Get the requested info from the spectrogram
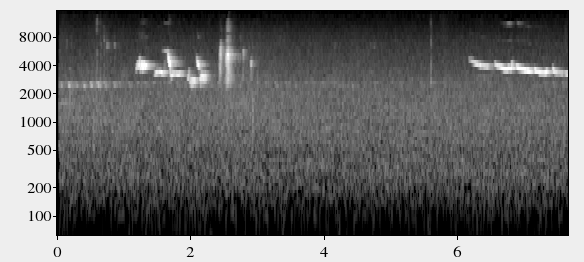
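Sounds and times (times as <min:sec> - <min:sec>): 
blue-and-white flycatcher singing: 0:00.1 - 0:03.0, 0:06.2 - 0:07.6.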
